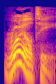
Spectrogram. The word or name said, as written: royalty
